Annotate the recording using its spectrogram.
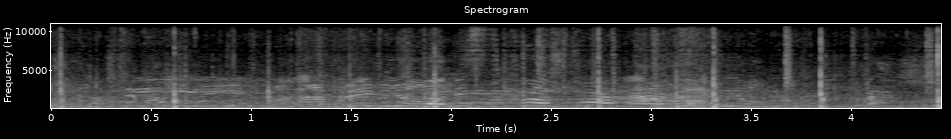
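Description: Several people's voices talking and calling out, with a few sharp knocks of a basketball bouncing on an asphalt court.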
